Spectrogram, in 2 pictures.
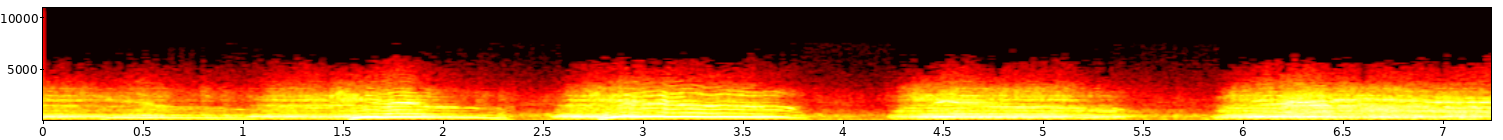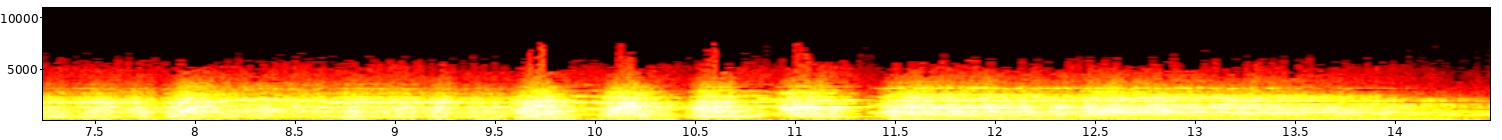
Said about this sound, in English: And then, as the eerie shriek of the train whistle suddenly blasts into his ears, a new thought is wedded to it.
